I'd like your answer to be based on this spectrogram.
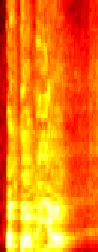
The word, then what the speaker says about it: Aubameyang: And also two strikers, Tammy Abraham and Aubameyang. That's how you pronounce it.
